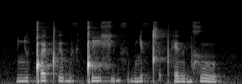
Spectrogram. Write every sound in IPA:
ʎ u ǃ ə tʼ ɨ b ɨ θ ǃ i x ḭ b θ ə̰ b ʎ ʌ θ cʰ ə̰ pʰ e ð ɨ b x u

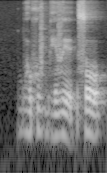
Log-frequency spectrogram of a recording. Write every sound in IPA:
bʱ ɒ xʷ e v bʱ e v ɪ | s o

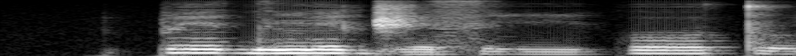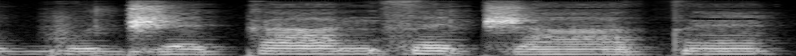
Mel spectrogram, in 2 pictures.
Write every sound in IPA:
p e˦ d ĩ˦ ɾ e˦ d͡ʒ e˨ s iː˨ | oː˧ t u˨ b u˨ d͡ʒ ɛ˨ k aː˧ ŋ s ɛ˧ t͡ʃ aː˨ t ɛ̃˧

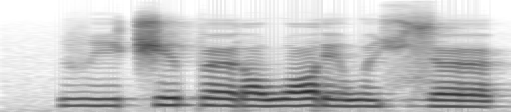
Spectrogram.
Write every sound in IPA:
β i t͡ʃ ɪ p œ ɾ ɔ w ɔ ɾ ɪ w ʏ ç z œ

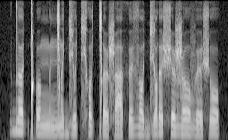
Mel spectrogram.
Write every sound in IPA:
d əː˥˧ ǃʼ ɤ˧ ŋ ə˧˩ ŋ͡ǀ ə˥˧ d͡ʑ o˥˧ t͡ɕʰ ɤ˥ ǀ əː˧˩ ʂ aː˧ θ ø˥ z ɔ˧˩ d͡ʑ ɔ˥ ɾ ə˩˧ ʃ ɨ˥˧ ʐ ɤː˥˧ v øː˧ ʃ o˥˧

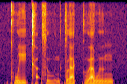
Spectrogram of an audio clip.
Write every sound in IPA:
kʰ w iː˥˩ kʰ a˨˩ ʔ s uː˨˩ n k l a˦˥ k̚ ʔ u˦˥ a̯ w ɯ˥˩ ŋ

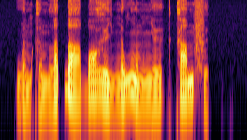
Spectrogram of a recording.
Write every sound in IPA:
w ə˨˩ m k ə˨˩˨ m l a˦˥ t̚ ɗ aː˨˩˨ ɓ ɔ˧ ɣ ɨ˨˩ j ŋ ə˧˥ w ŋ ə˨˩˨ m ɲ ɨ˧˥ | k a˧˥ m f ɨ˨˩ k̚

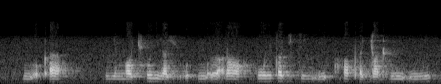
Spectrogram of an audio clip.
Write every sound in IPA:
ŋ o̰ kʼ ɐ | ʎ ɐ ŋ ɔ cʰ u ɲ ɐ ç ṵ | ŋ o̰ l ɔ̰ ɽ ɔ | w i t ɔ ɟ i k i ʎ ḭ ɲ o̰ kʰ ɔ pʼ ɐ ɟ ɔ ɖʱ u ɲ ṵ ŋ i

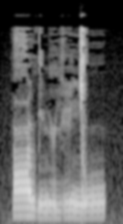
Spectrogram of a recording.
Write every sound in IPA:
ʕ ɯ ɡ nʲ u j i ŋ͡ǀ u

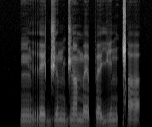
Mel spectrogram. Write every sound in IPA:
ĩ˨ r e˦˨ d͡ʒ ɯ˦ n d͡ʒ ã˦ m ɛ˨ p ɛ˨ j i˦ n ǁ a˨

